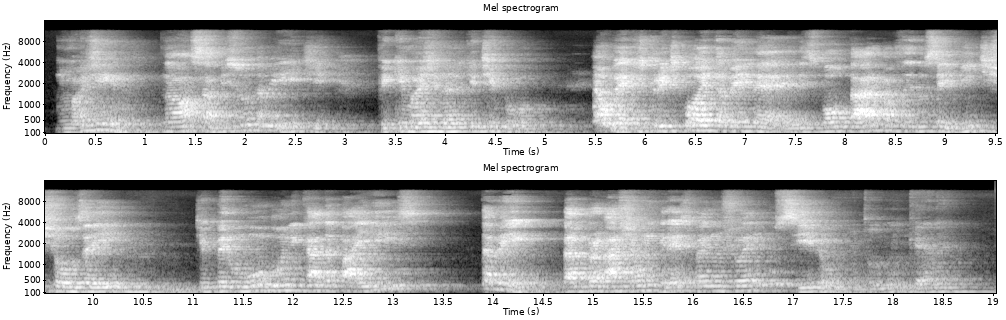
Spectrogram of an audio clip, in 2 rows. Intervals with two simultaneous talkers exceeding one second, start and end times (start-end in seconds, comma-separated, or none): none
